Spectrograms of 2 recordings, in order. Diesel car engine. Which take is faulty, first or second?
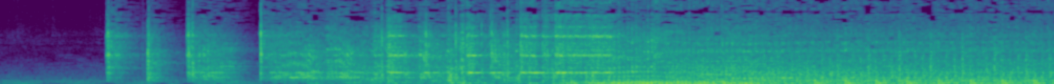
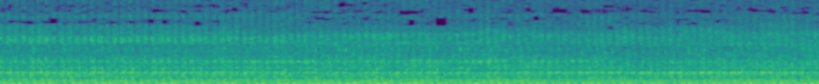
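first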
